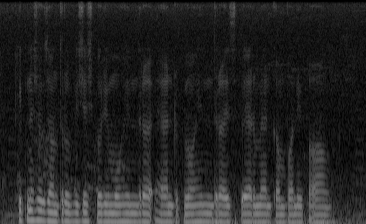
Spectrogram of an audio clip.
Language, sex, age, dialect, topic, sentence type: Bengali, male, 18-24, Rajbangshi, agriculture, statement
